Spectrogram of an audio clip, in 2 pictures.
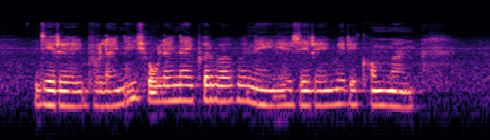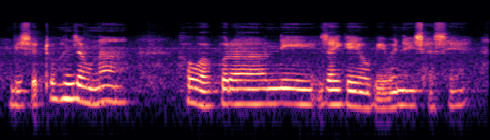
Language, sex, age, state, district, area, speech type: Bodo, female, 45-60, Assam, Kokrajhar, urban, spontaneous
